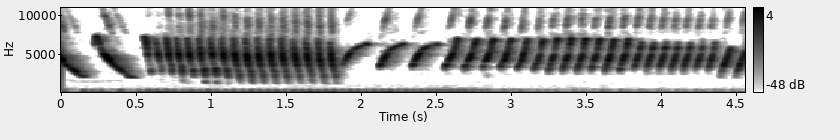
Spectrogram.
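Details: Mating song from a canary: a long, rapid, pulsing trill of high notes, broken by a brief swoop, then resuming as a slightly lower rolling trill.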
